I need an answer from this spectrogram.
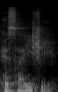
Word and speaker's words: Hisaishi: joe has his psyche however you say hisaishi you pronounce all the vowels in japanese right um we share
